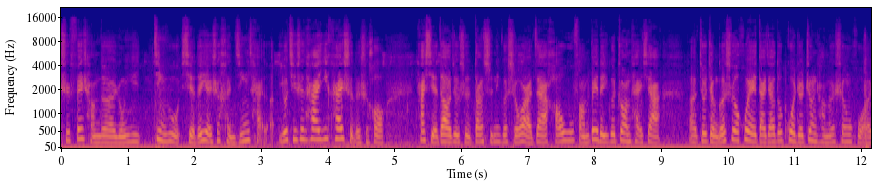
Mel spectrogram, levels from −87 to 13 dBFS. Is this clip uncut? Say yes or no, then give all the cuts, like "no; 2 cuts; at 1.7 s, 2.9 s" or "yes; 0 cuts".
yes; 0 cuts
